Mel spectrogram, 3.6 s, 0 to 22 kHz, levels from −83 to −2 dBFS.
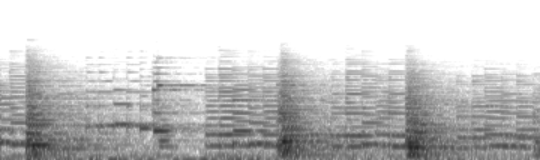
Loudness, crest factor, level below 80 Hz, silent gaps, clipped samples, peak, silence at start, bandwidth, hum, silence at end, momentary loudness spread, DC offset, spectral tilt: -26 LUFS; 20 dB; -40 dBFS; none; under 0.1%; -6 dBFS; 0 s; 7.4 kHz; none; 0 s; 10 LU; under 0.1%; -8 dB/octave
